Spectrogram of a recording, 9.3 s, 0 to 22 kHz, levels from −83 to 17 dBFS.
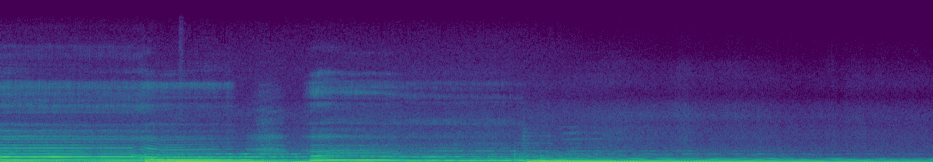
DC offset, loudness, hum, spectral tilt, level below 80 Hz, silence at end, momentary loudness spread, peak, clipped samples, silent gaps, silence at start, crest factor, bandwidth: under 0.1%; -15 LUFS; none; -8.5 dB/octave; -38 dBFS; 0 s; 10 LU; 0 dBFS; under 0.1%; none; 0 s; 14 dB; 12 kHz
